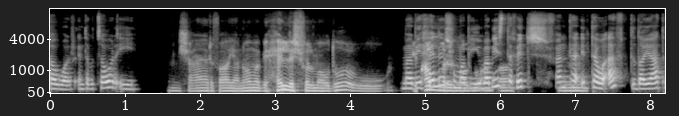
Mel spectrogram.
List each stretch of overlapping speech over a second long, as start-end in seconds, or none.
4.7-6.1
